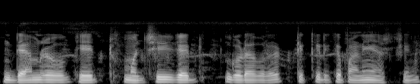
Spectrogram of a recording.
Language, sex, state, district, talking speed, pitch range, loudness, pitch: Odia, male, Odisha, Malkangiri, 140 wpm, 100-110 Hz, -19 LUFS, 105 Hz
